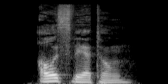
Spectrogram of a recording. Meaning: 1. evaluation, score 2. analysis, appraisal 3. interpretation
- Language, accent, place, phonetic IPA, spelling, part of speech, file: German, Germany, Berlin, [ˈaʊ̯sveːɐ̯tʊŋ], Auswertung, noun, De-Auswertung.ogg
